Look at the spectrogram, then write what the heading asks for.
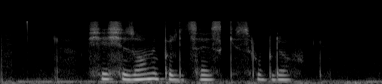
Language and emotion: Russian, neutral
